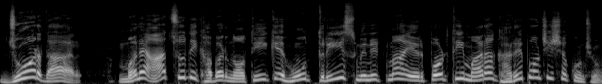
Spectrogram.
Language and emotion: Gujarati, surprised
